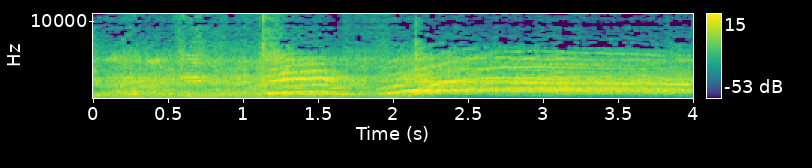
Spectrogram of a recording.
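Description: Crowd of school students cheering and shouting, with one long shout rising and held from about two seconds in.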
